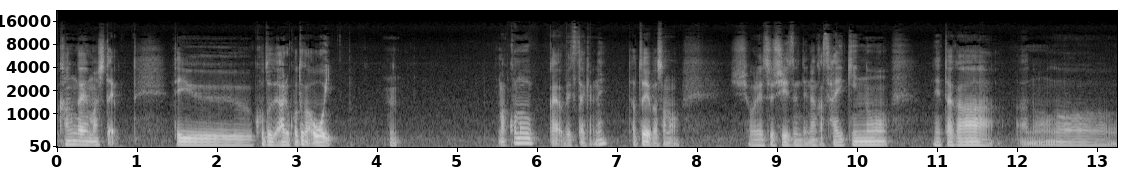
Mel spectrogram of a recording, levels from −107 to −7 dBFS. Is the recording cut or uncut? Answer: uncut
